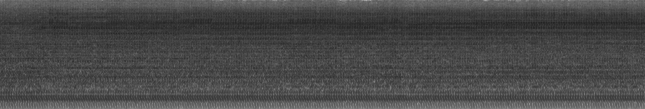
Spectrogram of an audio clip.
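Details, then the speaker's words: Lawn mower two-stroke with homemade big-end bearing shell, running better than before but rough and buzzy with a fast light tick about four a second; owner unsure, suspects something else in the engine, wrong spark plug, or the blade; engine ticking. "no no that ticking noise he's something else in the engine or not maybe the wrong spot plug in it I don't know"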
